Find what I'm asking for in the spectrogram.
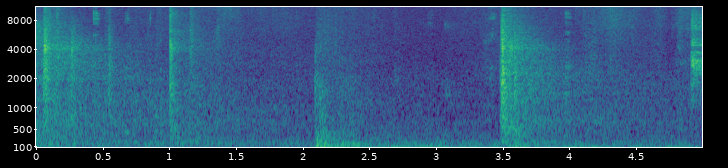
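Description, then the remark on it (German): A huge, heavy steel door slams shut, closing off a tunnel inside a dam, with a deep, booming impact, followed by a lingering low rumble and a second softer thud echoing. “Oh, wenn jetzt die Tür zugeht, ist dunkel, ne? Eine riesengroße Stahltür und jetzt sind wir in einem Tunnel.”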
